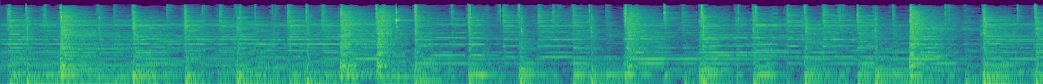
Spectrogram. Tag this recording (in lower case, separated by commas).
music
